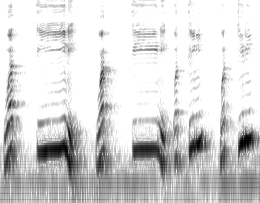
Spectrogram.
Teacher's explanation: یا مدہ میں ایک الف کے مقدار پہ مد ہوتا ہے. والتینی والتینی والتینی والتینی اگر کوئی پڑھے گا اور یا کو وہ تھوڑا لمبا کر کے نہیں پڑھے گا تو یہ لفظ غلط ہو جائے گا.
